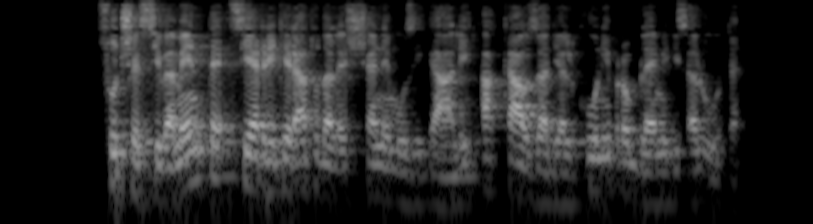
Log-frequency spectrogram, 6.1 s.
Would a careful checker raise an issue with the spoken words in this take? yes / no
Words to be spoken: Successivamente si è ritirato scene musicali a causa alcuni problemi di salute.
yes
